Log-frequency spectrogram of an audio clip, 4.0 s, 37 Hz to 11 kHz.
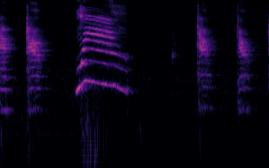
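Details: Pet male African grey parrot, hatched in 1997, kept indoors at home in Texas, singing and mimicking speech: a few short breathy syllables, then a long harmonic squawk that rises and falls, followed by two more brief voiced syllables.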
